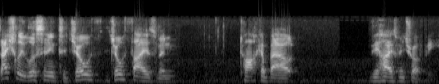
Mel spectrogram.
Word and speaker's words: Theismann: your name is joe thiesman and you need to change your name to joe theismann because it rhymes with heisman that's correct a lot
